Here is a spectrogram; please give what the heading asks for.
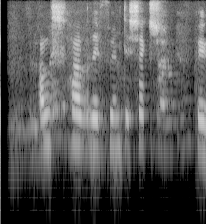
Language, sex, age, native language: Icelandic, male, 9, Icelandic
